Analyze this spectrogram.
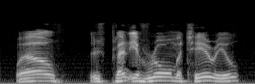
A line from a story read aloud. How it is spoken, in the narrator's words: sighed Lezek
